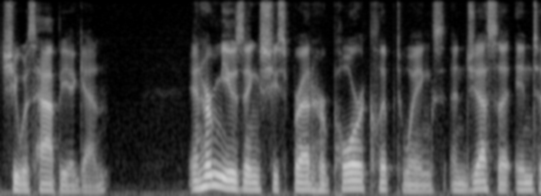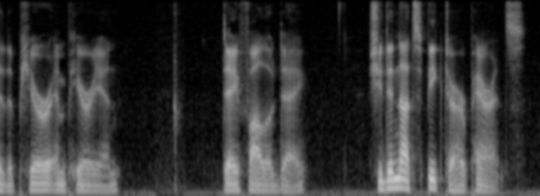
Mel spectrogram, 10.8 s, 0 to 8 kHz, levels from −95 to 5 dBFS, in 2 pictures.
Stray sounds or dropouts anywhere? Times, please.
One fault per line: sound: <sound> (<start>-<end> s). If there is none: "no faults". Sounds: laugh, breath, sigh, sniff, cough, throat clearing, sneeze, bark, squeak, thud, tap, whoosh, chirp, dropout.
sound: whoosh (7.1-7.2 s)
